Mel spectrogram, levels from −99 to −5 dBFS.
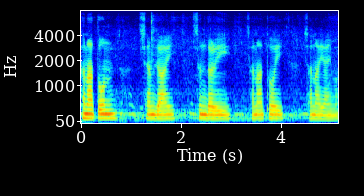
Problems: background sounds at intervals, background conversations at intervals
